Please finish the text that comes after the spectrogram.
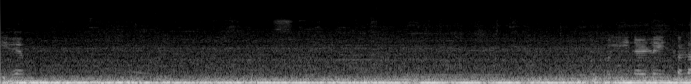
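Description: A 2023 Honda BR-V climbs the Antipolo Zigzag Road at about 2,500 to 3,000 RPM, its engine giving a steady low cabin drone and rumble while someone talks over it.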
